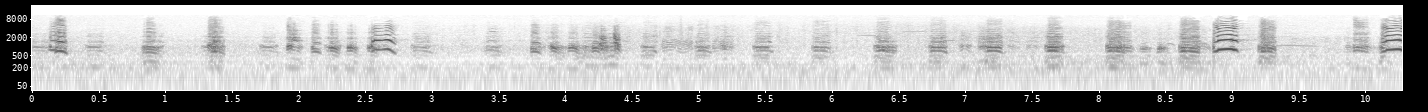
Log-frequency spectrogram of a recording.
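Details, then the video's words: A flock of Snow Geese in Wisconsin gives a steady stream of harsh, nasal honks, several per second at times, overlapping as the birds call together. "Snow Goose"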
